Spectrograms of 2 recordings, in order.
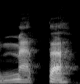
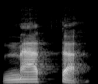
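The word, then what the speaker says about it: Määttä: a story on o Mata as he pronounced it by the way that's the proper there's a there's a pause Mata you have to pause in between the two syllables I made him pronounce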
